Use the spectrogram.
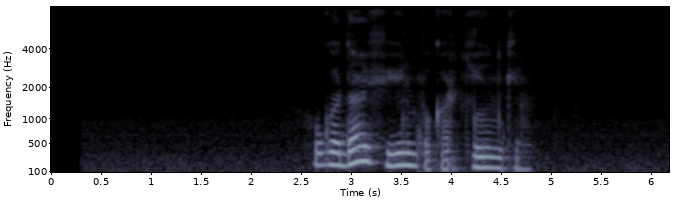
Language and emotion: Russian, sad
